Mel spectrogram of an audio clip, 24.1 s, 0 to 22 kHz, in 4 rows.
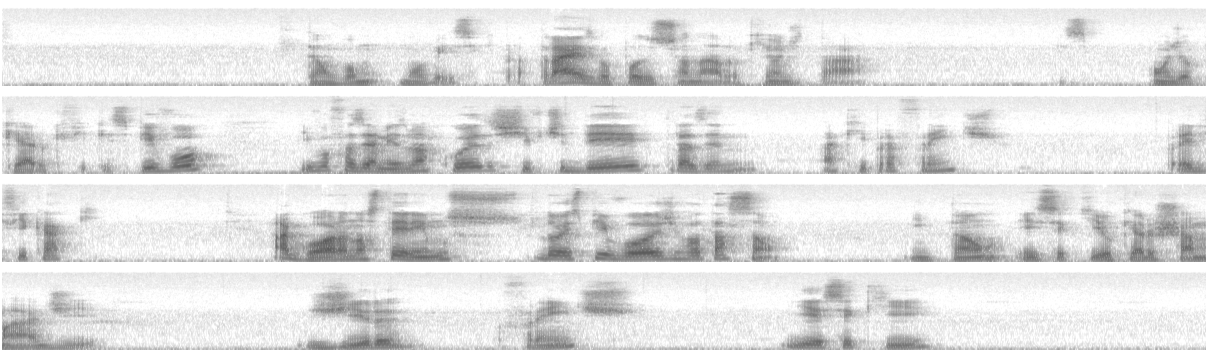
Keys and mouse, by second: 8.9 shift+d, 12.8 ctrl+middle click, 16.2 ctrl+middle click, 17.5 click, 18.1 F2, 22.6 click, 23.8 F2.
